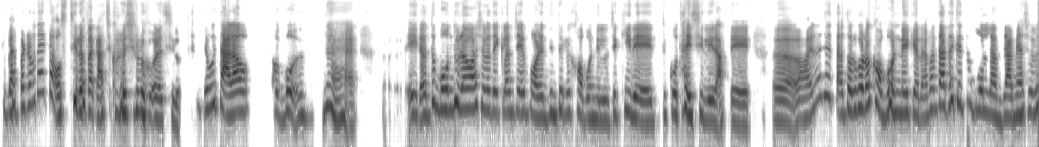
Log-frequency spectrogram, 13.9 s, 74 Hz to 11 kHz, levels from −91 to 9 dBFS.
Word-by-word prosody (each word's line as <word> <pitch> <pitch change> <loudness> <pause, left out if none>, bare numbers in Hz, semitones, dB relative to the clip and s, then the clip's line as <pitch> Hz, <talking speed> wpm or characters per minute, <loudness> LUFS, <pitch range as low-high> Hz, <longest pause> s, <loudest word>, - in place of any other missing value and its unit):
ব্যাপারটা 290 -1 0
বোধহয় 470 +8 -2
একটা 450 - +1
অস্থিরতা 255 -7 +2
কাজ 195 - +2
করা 235 0 +4
শুরু 250 -2 +3
করেছিল। 190 -2 -3 0.4
এবং 290 +4 0
তারাও 235 +3 +8 0.4
ও - - -1
বো 250 - +2 0.6
হ্যাঁ, 200 -6 -1
হ্যাঁ। - - -5 0.8
এইটা 220 -3 -1
তো - - +1
বন্ধুরাও 270 0 +4
আসলে 275 -3 -4
দেখলাম 240 0 -4
যে - - 0
এর 235 - -5
পরের 205 -2 0
দিন 225 - -3
থেকে 235 -2 -5
খবর 200 -4 -3
নিলো 185 -1 -5
যে 225 - -4
"কিরে 215 -6 +1 0.3
তুই 215 - -13
কোথায় 230 -1 +3
ছিলি 190 -5 -2
রাতে?" 175 -1 -2 0.5
এ্যাঁ 180 -2 0 0.2
হয় 200 +2 -1
না? - - -7
যে, 425 - -1
তা - - -2
"তোর 250 - +4
কোন 275 - +6
খবর - - +4
নেই 235 - +3
কেন?" 225 -3 -1
এখন 270 +6 -5
তাদেরকে 325 +2 +2
তো - - -13
বললাম 240 -4 0
যে - - -1
আমি 210 +2 -2
আসলে 245 +2 -4
235 Hz, 210 wpm, -23 LUFS, 210-270 Hz, 0.8 s, তারাও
